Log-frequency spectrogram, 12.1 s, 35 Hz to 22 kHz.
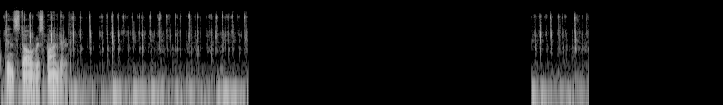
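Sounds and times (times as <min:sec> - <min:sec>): keyboard typing: 0:00.0 - 0:04.2, 0:08.9 - 0:09.8.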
